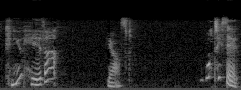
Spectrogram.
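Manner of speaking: put-on high-pitched, curious child; intrigued question. A narrator's reading. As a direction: ask with sudden alert interest. Hears a distant sound, asks.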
